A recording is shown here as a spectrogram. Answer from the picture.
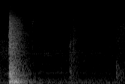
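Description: A door slams shut with one heavy, close thud, followed by a couple of faint rattling knocks as it settles, then quiet.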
